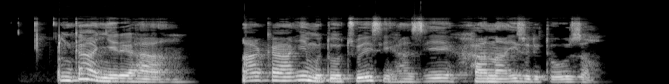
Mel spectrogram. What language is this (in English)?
Igbo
